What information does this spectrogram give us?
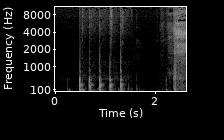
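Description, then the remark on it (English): Five quick, evenly spaced, solid knocks on a door, followed by a short pause and a brief hiss of noise at the end. “He walked up to it and knocked on the door.”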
